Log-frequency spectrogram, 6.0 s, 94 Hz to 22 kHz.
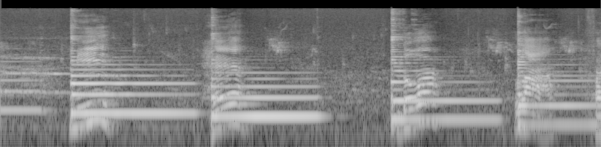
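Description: Hollow-body archtop guitar playing single notes of the A minor 6 pentatonic scale: four notes, each held about a second, stepping down in pitch.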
